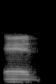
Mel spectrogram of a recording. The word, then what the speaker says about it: A&N: This was a genius move that A&M Cold Cuts did. Did I say it right? – A-N-N. – A-N-N. I get it wrong every time.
